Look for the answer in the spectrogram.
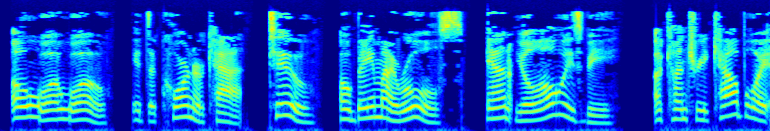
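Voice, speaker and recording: A woman reading online stories aloud in steady scripted narration. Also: medium pitch, no room sound. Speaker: Reddit story reader.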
